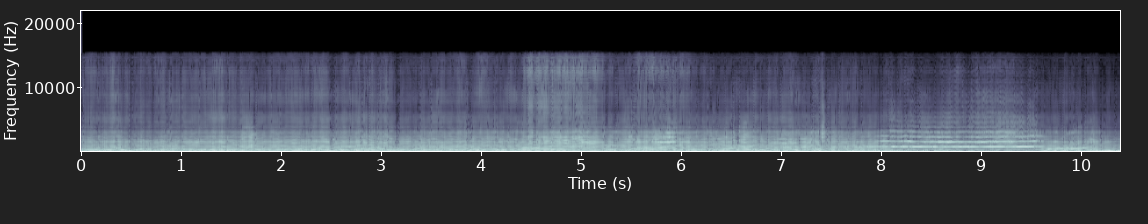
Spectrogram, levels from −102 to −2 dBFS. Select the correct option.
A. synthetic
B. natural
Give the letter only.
A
